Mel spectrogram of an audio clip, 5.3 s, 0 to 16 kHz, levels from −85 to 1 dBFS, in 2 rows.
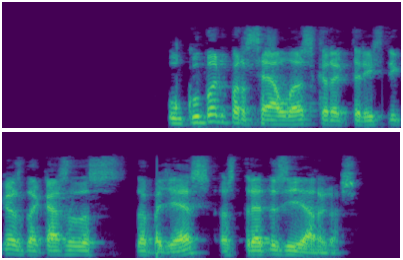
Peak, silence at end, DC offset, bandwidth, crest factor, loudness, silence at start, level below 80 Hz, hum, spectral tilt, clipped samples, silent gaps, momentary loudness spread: -2 dBFS; 0.3 s; under 0.1%; 8 kHz; 20 dB; -19 LUFS; 1.1 s; -60 dBFS; none; -4 dB/octave; under 0.1%; 3.51-3.55 s; 7 LU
